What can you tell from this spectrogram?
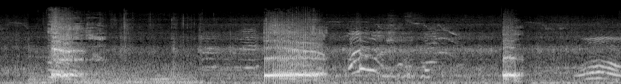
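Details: Deliberate burping outdoors in Rome: three loud, croaking belches, the middle one long and drawn out, over street traffic noise; voluntary repeated burping.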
